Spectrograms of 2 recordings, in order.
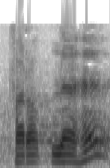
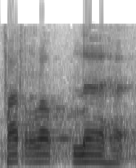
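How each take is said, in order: First: The r sound is short and single. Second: The r sound is held and doubled.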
